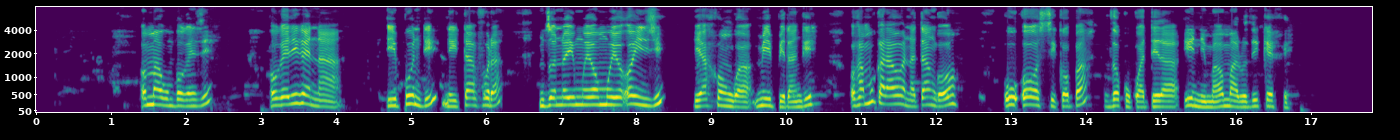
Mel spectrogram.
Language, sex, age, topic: Oshiwambo, female, 25-35, finance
